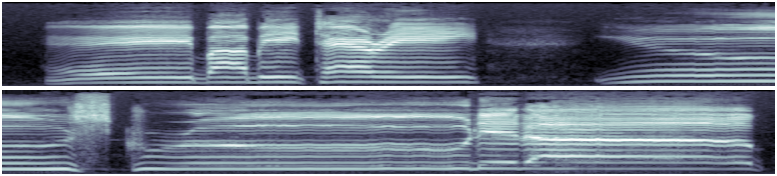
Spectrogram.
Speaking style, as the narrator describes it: the dark man bellowed

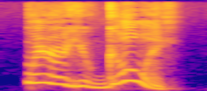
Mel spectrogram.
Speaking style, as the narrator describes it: cried the girl

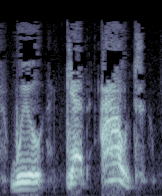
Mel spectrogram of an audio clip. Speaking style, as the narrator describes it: Chris screamed

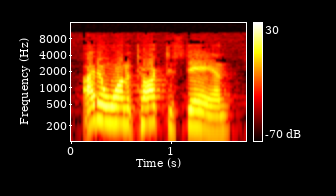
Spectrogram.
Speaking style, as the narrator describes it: he yelled

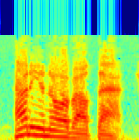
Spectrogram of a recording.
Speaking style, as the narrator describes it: Jack barked

